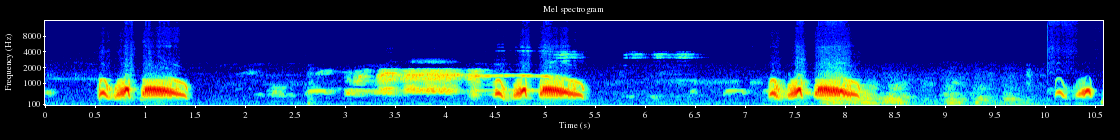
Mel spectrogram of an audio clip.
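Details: Spotted dove calling to stimulate fighting: low, hoarse coo phrases at about 0.6, 4.5 and 7.5 seconds, with a softer, wavering murmur between the first two and a short final coo near the end.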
